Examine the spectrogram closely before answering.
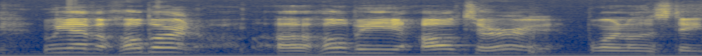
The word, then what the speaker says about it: Hobie: okay that makes sense it's actually Hobie Hobie okay yeah that's the manufacturer's name yeah it's a Hobie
